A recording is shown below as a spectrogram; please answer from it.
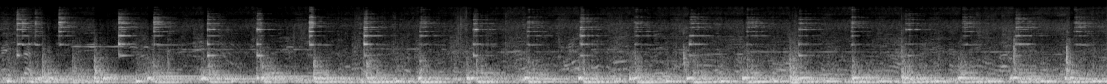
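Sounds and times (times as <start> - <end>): crowd voices: 0.0 - 11.0
drumming: 0.0 - 11.0
small hand gong clinking: 0.0 - 11.0.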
